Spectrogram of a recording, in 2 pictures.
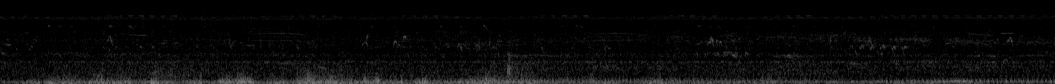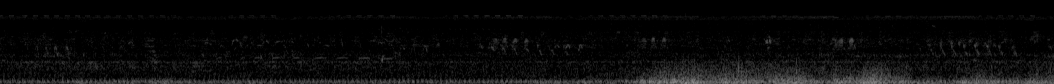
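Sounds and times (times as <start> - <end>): faint bird chirps and trills: 0.0 - 21.0.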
